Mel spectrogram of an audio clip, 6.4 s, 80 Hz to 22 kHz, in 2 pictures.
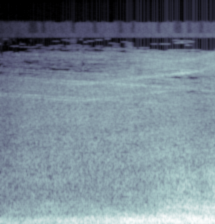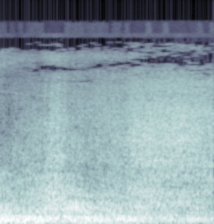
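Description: Jet engines of a Boeing 727 running at high power as the aircraft rolls along the runway, a steady roar that builds over the first two seconds and then holds, with a faint high whine.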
